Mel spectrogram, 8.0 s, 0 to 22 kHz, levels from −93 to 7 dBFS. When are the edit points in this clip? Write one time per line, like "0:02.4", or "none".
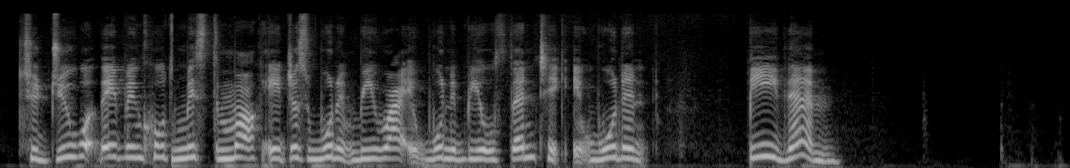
0:01.3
